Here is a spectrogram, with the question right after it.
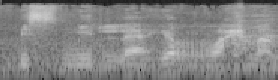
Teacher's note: Dikarenakan ra-nya itu dalam keadaan tasdid dan berharakat fathah, maka dia terhukumi mufakhamah, tebal.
